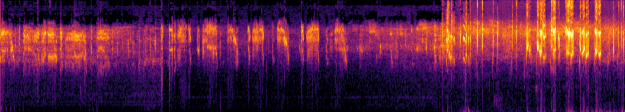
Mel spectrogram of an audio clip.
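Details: Swiftlet roosting call for attracting swiftlets: dense high chattering twitters repeated rapidly, growing louder and harsher in the last few seconds, with a faint low hum early on.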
